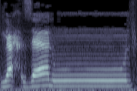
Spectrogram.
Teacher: اور یہاں پر، یہاں غور سے کریں، یہاں پر ہم نے مد عارض لگانی ہوگی، مد عارض مین آپ اس کو تھوڑا سا کھینچ کے پڑھیں گے اینڈ پر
